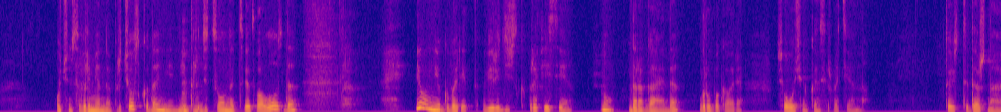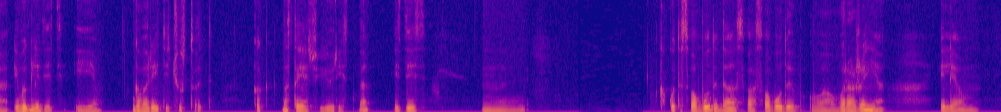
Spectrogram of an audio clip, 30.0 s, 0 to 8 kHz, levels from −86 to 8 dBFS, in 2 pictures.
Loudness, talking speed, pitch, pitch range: -27 LUFS, 90 wpm, 165 Hz, 155-185 Hz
